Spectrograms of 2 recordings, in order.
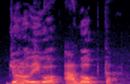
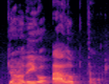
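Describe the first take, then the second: No difference in how they are said.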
